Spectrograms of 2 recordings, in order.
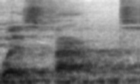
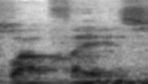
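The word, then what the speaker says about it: Wout Faes: You said Wes Fount. Yeah. It's Wout Faze. Wout Faze. It's the other way around.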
